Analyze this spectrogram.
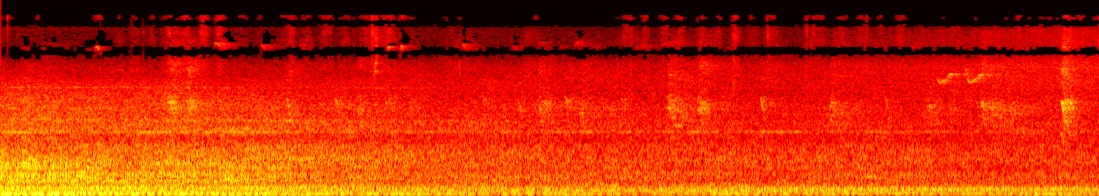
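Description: A London Underground Northern Line train passing, its low rumble fading away over the first few seconds and settling to a steady, quieter rumble.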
